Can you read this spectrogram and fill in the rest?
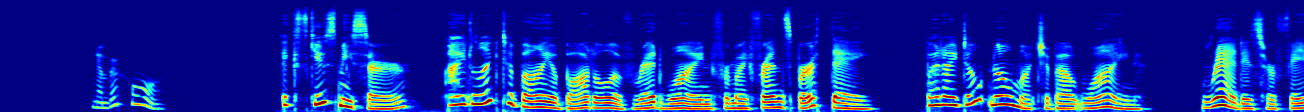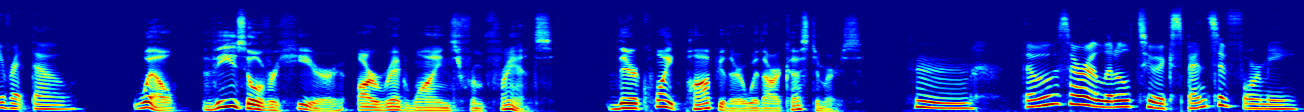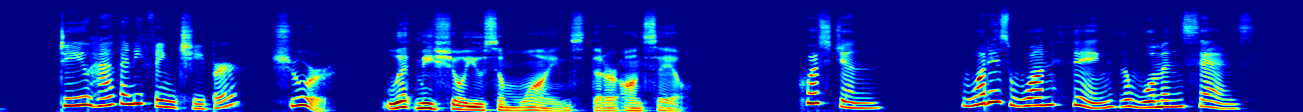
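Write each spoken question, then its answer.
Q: What is one thing the woman says?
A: The French wines are too expensive for her.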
